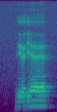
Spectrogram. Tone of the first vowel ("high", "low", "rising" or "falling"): low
